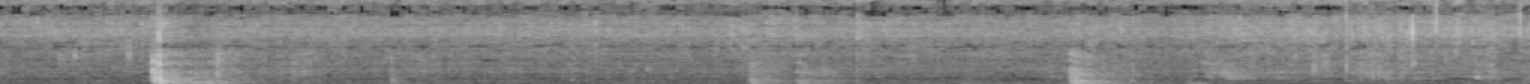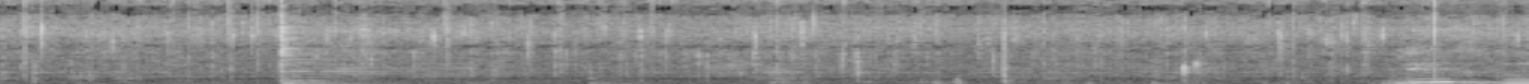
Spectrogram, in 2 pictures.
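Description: Garlic gently frying in a pan on low heat, a soft steady sizzle with occasional scrapes and clicks of stirring, fairly quiet and close, with brief talking near the end.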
